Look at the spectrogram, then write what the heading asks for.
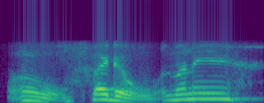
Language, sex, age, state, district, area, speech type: Bodo, male, 18-30, Assam, Udalguri, rural, conversation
